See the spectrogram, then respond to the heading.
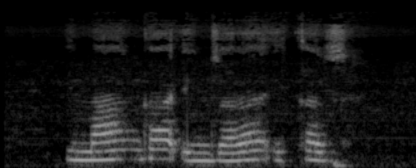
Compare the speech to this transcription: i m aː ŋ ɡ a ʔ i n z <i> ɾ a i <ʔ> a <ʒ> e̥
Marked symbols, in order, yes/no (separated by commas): no, no, no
